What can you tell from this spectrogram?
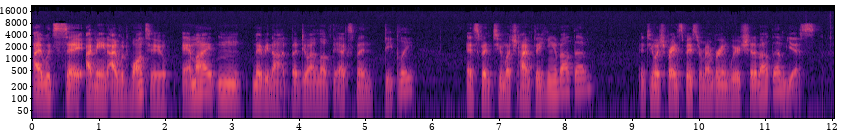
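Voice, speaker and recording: A man's mumbling voice, fairly low in pitch, at a moderate pace against a quiet background. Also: ordinary pitch variation. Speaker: podcast co-host. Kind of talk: casual chat.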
